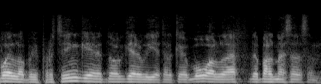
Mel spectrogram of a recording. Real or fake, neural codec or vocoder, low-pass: fake; codec, 16 kHz in and 24 kHz out, 0.4 kbps, LongCat-Audio-Codec, fine tuned four codebook decoder; 10.8 kHz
